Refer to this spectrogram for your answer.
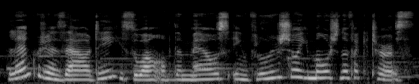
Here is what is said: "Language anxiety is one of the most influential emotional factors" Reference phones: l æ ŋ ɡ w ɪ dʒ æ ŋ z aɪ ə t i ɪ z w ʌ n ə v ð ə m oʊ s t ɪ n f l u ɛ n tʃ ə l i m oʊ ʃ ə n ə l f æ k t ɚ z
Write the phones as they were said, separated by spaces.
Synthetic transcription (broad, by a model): l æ ŋ ɡ w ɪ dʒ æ z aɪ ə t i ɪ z w ʌ n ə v ð ə m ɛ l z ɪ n f l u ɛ n ʃ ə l i m oʊ ʃ ə n ə l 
